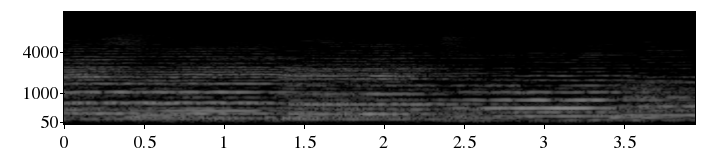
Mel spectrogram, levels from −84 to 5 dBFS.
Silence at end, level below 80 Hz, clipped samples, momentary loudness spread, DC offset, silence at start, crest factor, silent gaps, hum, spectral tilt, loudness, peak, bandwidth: 0 s; -86 dBFS; under 0.1%; 7 LU; under 0.1%; 0 s; 14 dB; none; none; -6 dB/octave; -43 LUFS; -30 dBFS; 9.6 kHz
